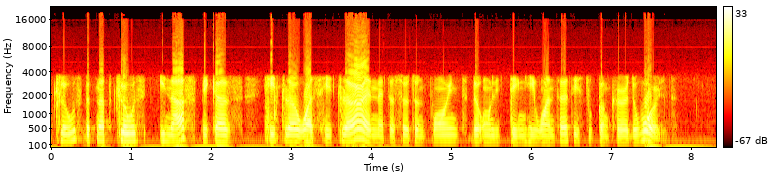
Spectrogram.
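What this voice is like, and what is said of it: Belgian, non-American accent. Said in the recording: “It's obvious you are not from. You're not American ... I apologize for the accent. I was born and raised in Belgium”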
